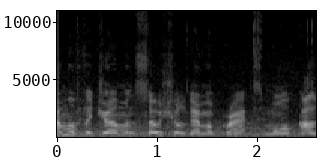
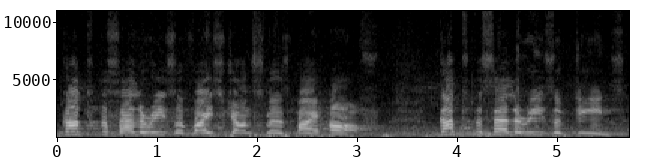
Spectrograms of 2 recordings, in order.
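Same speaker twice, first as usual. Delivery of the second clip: loud, slightly raised, emphatic oratory; rousing rally speech; 4 semitones higher, 7 dB louder than usual. Real, not acted. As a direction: fire up the crowd with forceful demands.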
